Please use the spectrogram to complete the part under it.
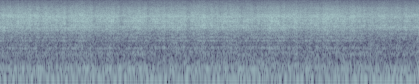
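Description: Datsun car engine idling steadily, a continuous low rumble with an even, unbroken drone throughout, no talk.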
